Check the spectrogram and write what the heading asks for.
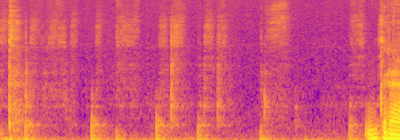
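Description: Felt-tip marker writing on a whiteboard: a quick run of short, irregular strokes as handwritten words are added.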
